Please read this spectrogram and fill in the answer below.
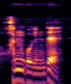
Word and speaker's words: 환국: 2049년에 여러 제후들과 약속하기를 한국의 오훈과 신시의 오사를 지켜야 한다라고 하였습니다. 그래서 한국의 오사, 한국의 오훈, 한국은 흔히 말하는 환국입니다. 환인의 환국인데 저는 뜻이 있어서 이거를 환국이라고 하지 않고 한국이라고 발음을 하고 있습니다.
